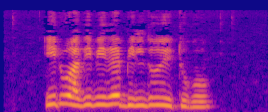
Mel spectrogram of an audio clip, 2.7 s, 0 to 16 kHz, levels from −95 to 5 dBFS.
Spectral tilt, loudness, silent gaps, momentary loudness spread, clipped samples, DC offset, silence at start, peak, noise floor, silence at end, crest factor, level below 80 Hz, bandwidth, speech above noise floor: -4.5 dB/octave; -20 LUFS; none; 12 LU; under 0.1%; under 0.1%; 0.45 s; -4 dBFS; -58 dBFS; 0.6 s; 18 dB; -68 dBFS; 11.5 kHz; 38 dB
